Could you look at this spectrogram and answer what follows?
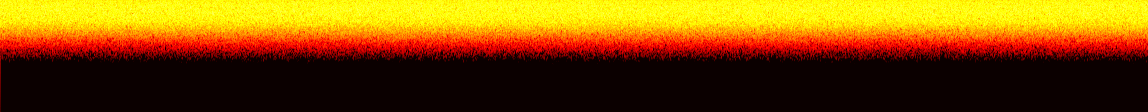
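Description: Steady, high-pitched hissing buzz like cicadas, unchanging throughout: a simulation of hissing tinnitus for comparison.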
